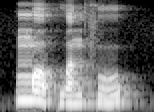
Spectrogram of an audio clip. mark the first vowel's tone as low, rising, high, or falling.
falling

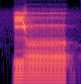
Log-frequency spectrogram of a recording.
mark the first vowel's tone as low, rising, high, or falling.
high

